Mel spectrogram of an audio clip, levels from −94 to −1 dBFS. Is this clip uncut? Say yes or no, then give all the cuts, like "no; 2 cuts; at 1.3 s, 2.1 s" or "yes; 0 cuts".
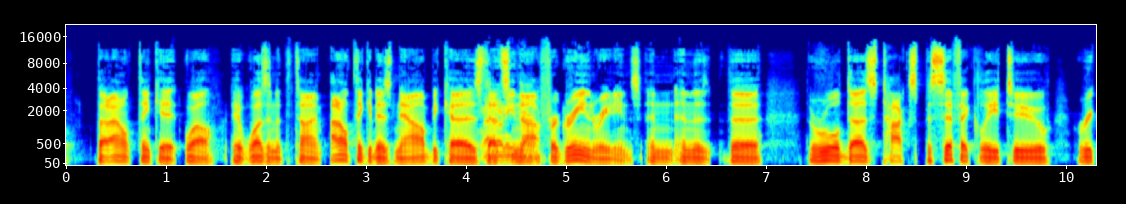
yes; 0 cuts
